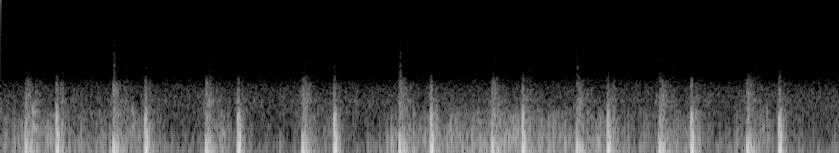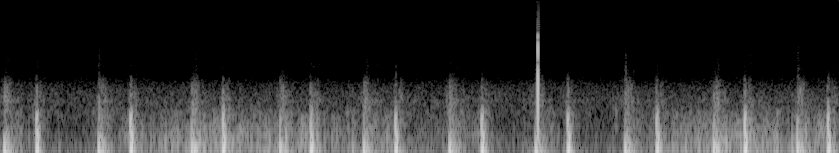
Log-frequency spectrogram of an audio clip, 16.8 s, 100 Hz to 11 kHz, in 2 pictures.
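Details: Male, heart auscultated by stethoscope while sitting at a desk or lying in bed: steady paired low lub-dub thumps at about 65–70 beats a minute, normal heart sounds.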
